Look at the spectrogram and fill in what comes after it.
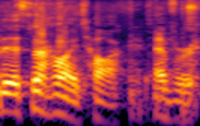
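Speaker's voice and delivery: ordinary talk, nothing marked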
